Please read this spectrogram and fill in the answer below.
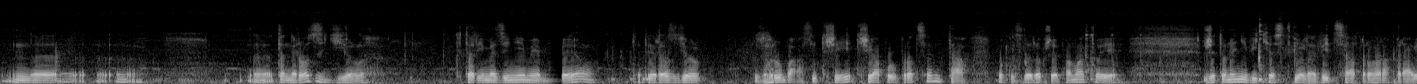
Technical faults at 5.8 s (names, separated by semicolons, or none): short concealed packet loss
